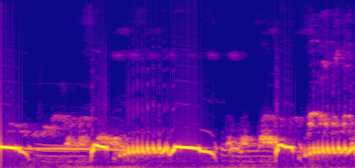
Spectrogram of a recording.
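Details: Cooing puter doves, meant as a lure for birds that rarely call: low rolling purrs broken by swooping rising-falling coos, several voices overlapping in a nearly unbroken stream.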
